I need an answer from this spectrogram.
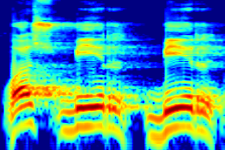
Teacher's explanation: sukun ra, sebelumnya ada kasrah, jadi dia itu tarqiq atau tipis. Wasbir, bir, jadi ciri-cirinya yaitu ketika membaca sukun ra ini bibir kita ke bawah, wasbir, itu tandanya tipis.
